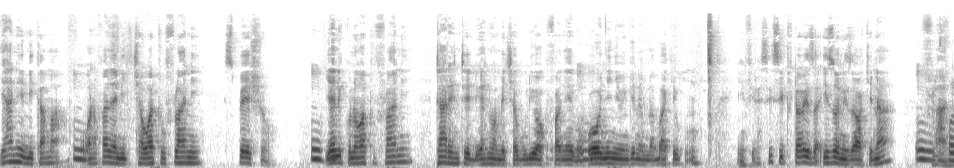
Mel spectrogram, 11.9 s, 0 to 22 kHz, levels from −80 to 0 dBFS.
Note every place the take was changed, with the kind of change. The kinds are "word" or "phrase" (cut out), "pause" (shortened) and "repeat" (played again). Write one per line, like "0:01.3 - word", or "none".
none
